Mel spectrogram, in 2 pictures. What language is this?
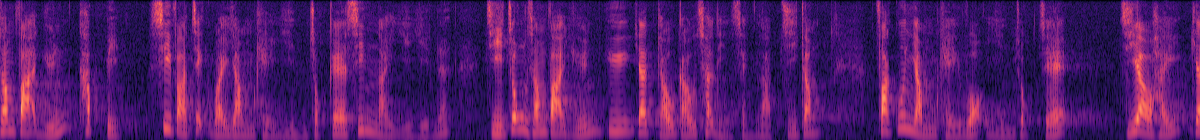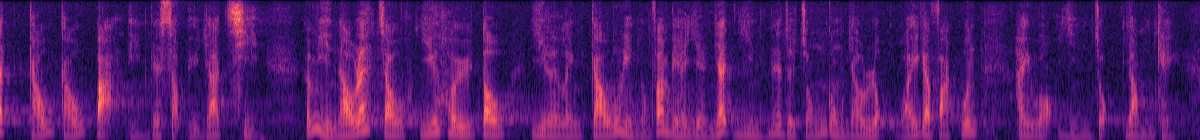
Cantonese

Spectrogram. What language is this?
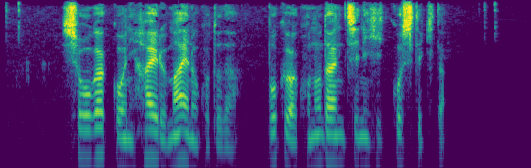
Japanese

